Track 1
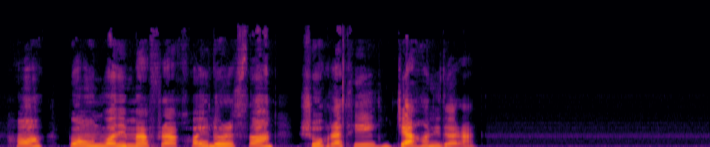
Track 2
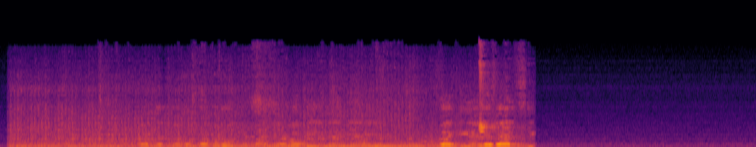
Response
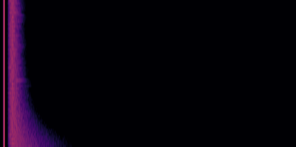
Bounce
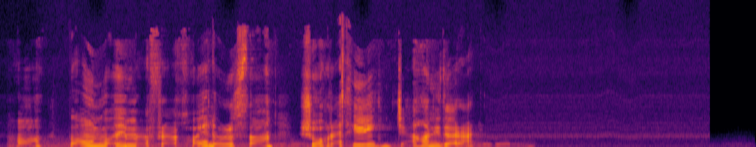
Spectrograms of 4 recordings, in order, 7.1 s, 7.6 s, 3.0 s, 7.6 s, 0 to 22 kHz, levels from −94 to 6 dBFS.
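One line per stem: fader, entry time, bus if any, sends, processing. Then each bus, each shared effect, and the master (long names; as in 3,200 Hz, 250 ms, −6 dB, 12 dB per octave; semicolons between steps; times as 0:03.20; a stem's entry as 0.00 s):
−0.5 dB, 0.00 s, send −23 dB, spectral tilt +3 dB per octave; compressor whose output falls as the input rises −31 dBFS, ratio −0.5; bit-depth reduction 12 bits, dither triangular
−5.0 dB, 0.00 s, no send, low-pass filter 1,100 Hz 12 dB per octave; downward compressor, threshold −34 dBFS, peak gain reduction 12.5 dB; automatic ducking −13 dB, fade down 0.85 s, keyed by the first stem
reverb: on, RT60 0.85 s, pre-delay 40 ms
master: automatic gain control gain up to 7 dB; wow of a warped record 45 rpm, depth 160 cents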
